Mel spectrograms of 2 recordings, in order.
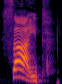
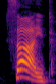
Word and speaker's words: sight: तो इसी तरह से स्पेलिंग होती है SIGHT, साइट, साइट। तो ये जो GH है ये तो नहीं पढ़ा जाता है, ये तो साइलेंट रहता है, लेकिन आई की आवाज को जरूर बदल देता है ये, साइट।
